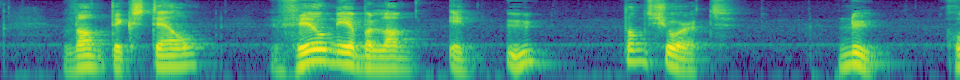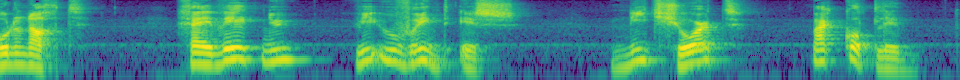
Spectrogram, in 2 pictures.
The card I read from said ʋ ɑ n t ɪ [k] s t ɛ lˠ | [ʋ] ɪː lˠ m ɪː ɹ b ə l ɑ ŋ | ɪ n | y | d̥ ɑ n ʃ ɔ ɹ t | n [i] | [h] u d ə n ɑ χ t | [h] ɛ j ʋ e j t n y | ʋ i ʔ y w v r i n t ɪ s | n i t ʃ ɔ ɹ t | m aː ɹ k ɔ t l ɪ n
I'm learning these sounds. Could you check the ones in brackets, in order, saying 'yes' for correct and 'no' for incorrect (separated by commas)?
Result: yes, no, no, no, no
